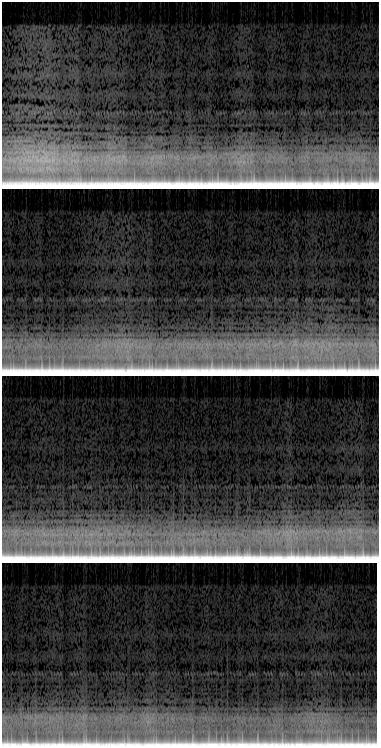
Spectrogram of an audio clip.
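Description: Loud, steady low rumble that flutters irregularly, typical of wind buffeting an outdoor camera microphone.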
